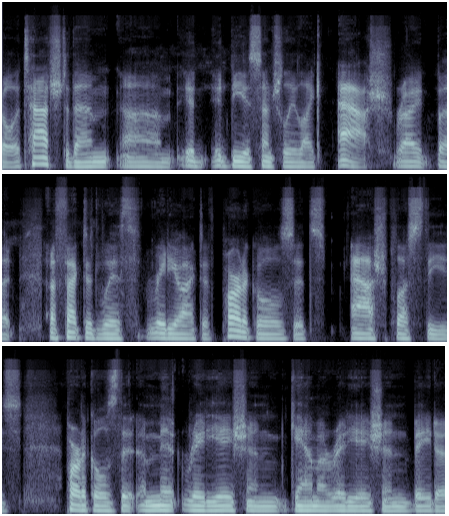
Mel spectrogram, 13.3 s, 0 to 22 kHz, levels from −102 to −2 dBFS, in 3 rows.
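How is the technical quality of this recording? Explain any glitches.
No technical faults can be heard in the recording: the speech has passed through Opus voice compression, which sounds consistent with a moderate voice bitrate in its hybrid full-band mode and leaves only light coding traces in the sound.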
